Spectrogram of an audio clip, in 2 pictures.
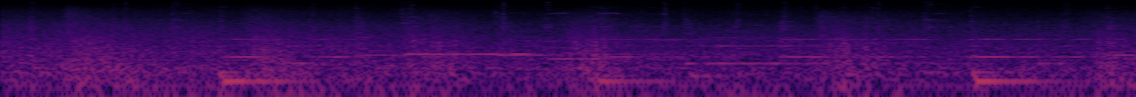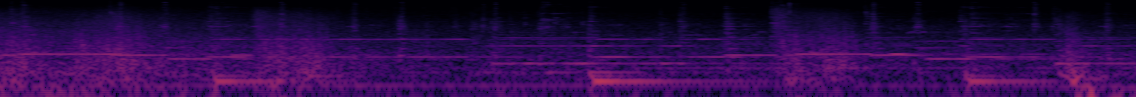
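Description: Waterfall in the video game Final Fantasy XIV, a steady rushing roar of falling water with game music tones and periodic thumps layered over it.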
